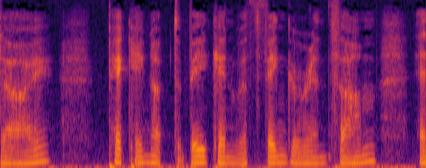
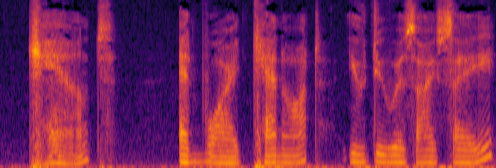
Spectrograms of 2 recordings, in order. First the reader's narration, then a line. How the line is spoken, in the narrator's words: the Lama asked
